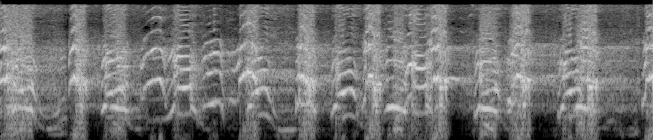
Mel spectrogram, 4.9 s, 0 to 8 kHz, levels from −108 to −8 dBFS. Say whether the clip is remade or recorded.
recorded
